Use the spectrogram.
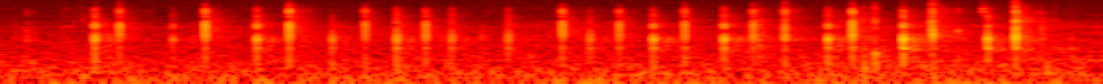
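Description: Long nails tap the body and red plastic lid of a clear plastic jar filled with pink pieces, close to the microphone. A rapid, uneven series of short, bright clicks with a hollow plastic tone sounds over quiet background hiss, each dying away almost instantly.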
